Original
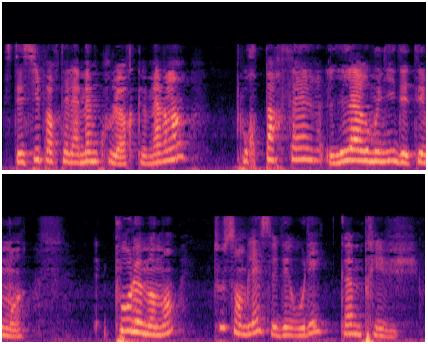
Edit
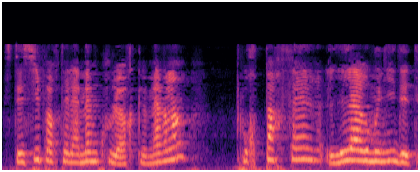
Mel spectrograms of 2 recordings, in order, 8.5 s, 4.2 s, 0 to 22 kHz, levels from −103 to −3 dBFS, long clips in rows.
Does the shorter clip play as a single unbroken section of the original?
yes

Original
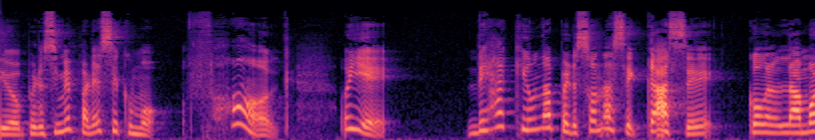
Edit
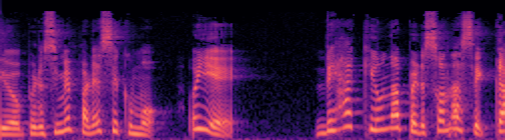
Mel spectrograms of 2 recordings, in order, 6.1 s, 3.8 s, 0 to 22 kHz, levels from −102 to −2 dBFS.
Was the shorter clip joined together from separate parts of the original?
yes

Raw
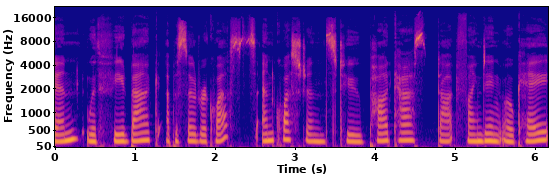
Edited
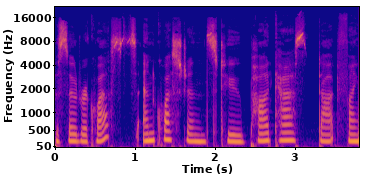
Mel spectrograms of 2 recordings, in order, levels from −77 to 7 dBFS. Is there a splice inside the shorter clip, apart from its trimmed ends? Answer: no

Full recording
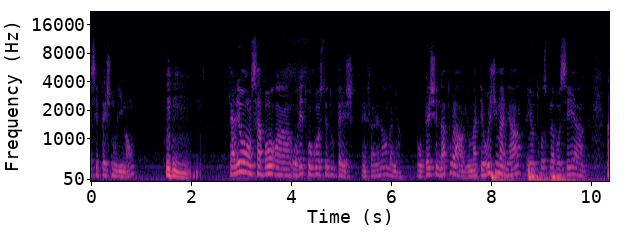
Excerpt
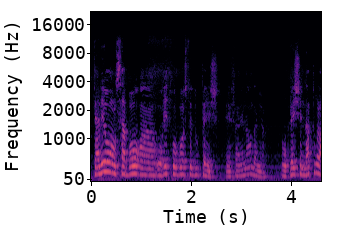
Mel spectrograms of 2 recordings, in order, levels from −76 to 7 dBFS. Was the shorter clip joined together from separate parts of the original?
no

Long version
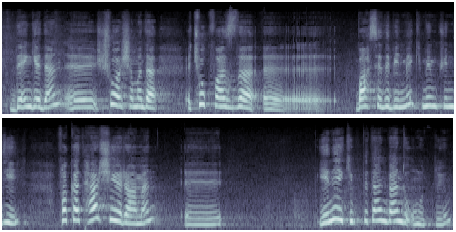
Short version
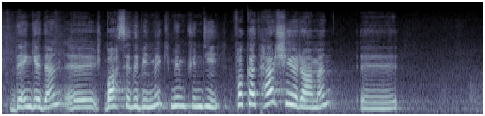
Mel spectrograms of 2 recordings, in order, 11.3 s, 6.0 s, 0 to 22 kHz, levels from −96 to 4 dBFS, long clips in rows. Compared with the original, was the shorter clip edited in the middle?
yes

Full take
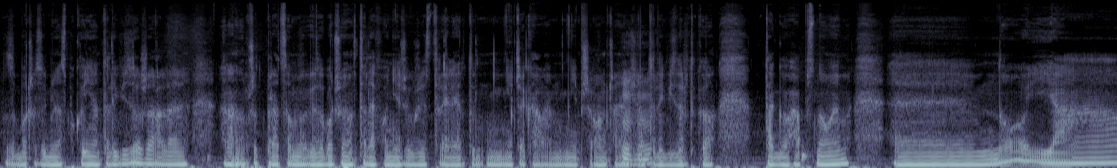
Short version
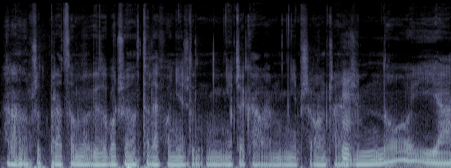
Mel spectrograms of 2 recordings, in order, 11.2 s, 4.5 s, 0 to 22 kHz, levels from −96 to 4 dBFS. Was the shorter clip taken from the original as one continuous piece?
no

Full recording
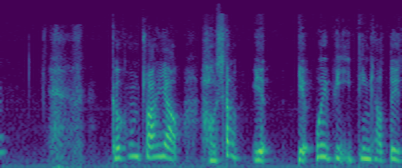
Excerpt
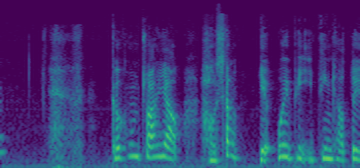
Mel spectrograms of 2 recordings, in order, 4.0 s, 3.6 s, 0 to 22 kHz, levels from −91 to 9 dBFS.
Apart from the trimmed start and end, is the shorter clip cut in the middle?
yes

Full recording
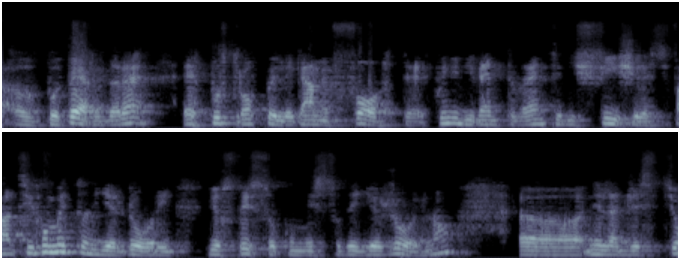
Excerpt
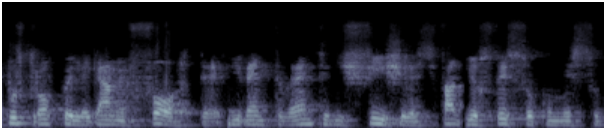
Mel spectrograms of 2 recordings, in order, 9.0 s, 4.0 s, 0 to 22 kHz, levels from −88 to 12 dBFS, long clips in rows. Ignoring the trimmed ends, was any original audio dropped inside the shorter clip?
yes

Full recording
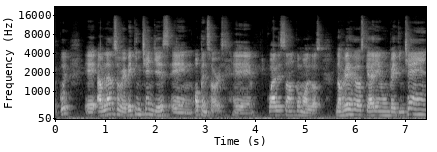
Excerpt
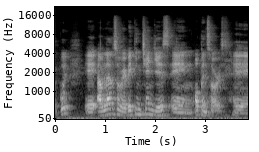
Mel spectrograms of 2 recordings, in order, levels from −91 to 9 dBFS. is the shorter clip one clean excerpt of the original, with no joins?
yes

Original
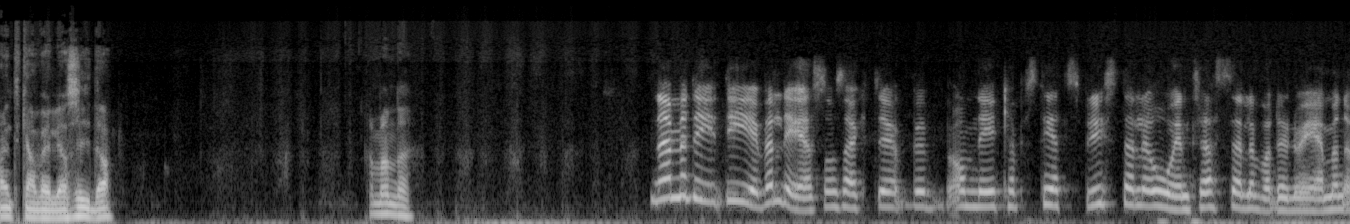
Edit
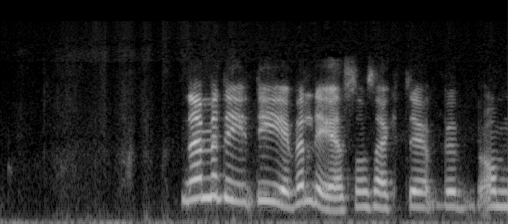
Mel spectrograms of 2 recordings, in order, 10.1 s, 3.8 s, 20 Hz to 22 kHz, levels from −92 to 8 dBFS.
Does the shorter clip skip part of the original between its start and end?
yes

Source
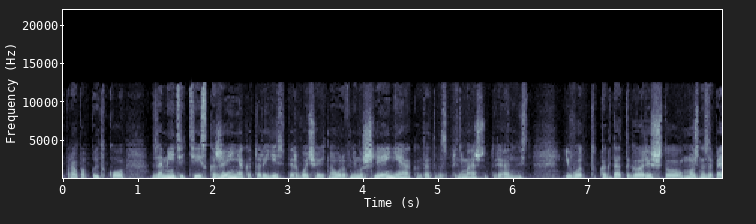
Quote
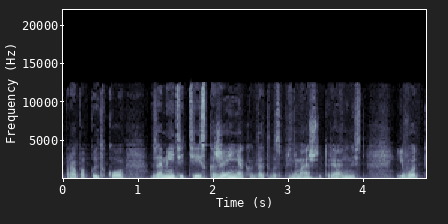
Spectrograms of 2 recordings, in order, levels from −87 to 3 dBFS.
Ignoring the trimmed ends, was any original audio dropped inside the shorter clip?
yes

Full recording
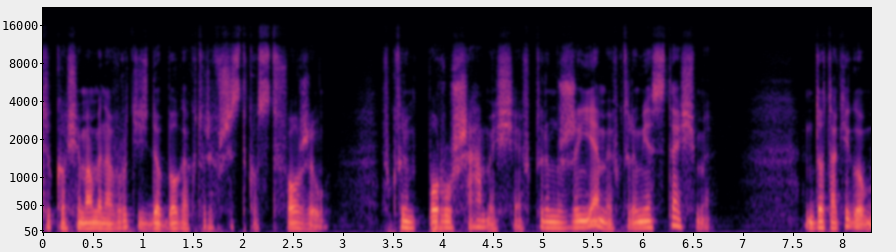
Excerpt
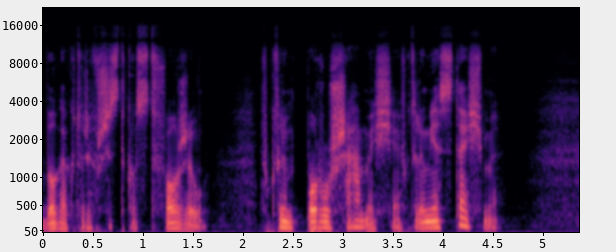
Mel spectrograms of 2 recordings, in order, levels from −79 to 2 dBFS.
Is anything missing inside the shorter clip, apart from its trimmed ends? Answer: yes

